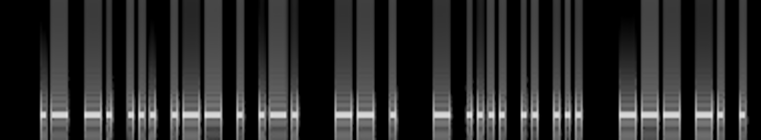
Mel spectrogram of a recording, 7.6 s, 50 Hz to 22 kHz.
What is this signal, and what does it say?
Morse code, heard as a keyed tone, about 22 wpm, 700 Hz. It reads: ANSWER ME THIS ONE
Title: Sentences from Top 400 Words 22wpm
